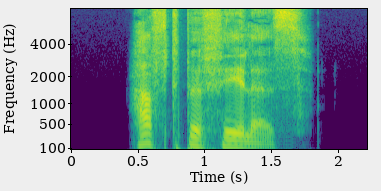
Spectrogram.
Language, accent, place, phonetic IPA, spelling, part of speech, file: German, Germany, Berlin, [ˈhaftbəˌfeːləs], Haftbefehles, noun, De-Haftbefehles.ogg
- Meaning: genitive singular of Haftbefehl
